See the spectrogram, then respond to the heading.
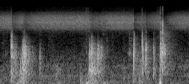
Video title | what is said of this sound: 5 Stunning Picture Books to Inspire You | nice crisp sound to it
